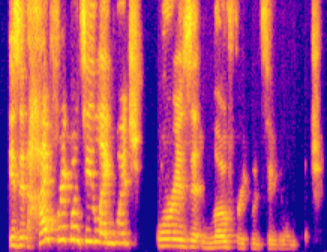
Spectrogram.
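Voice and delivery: ordinary talk, nothing marked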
